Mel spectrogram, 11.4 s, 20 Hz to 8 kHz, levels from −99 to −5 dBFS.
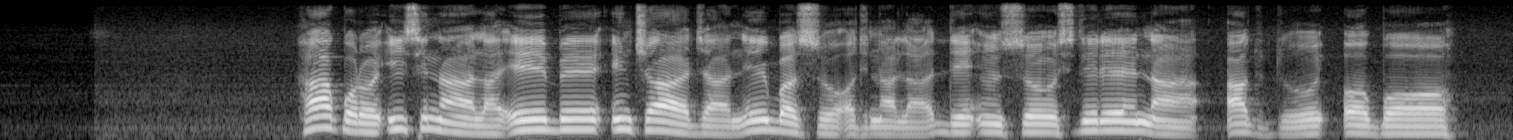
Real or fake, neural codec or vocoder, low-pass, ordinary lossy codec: real; none; 7.2 kHz; none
